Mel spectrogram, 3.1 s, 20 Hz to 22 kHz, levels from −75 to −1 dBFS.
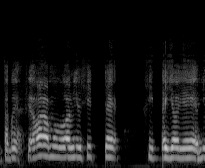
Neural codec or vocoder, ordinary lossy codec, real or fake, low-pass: codec, 24 kHz, 0.9 kbps, WavTokenizer, medium music audio release; none; fake; 10.8 kHz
